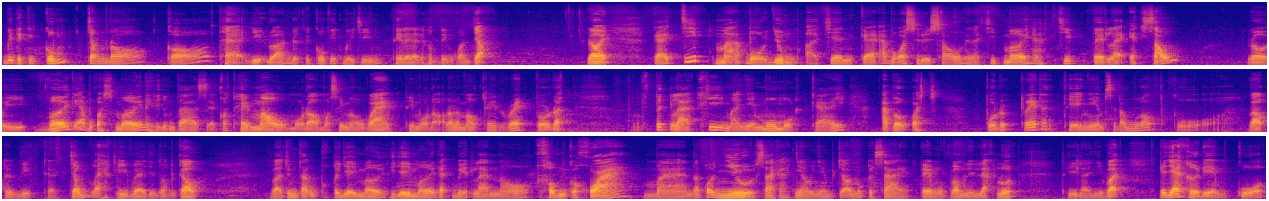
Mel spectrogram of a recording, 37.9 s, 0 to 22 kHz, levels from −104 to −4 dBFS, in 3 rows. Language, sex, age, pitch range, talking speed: Vietnamese, male, 20-39, 95-120 Hz, 230 wpm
